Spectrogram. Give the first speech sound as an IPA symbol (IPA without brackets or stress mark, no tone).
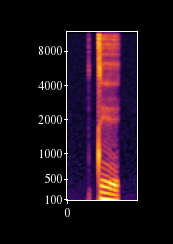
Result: t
